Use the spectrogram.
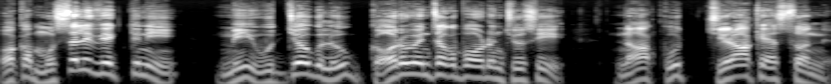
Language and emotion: Telugu, angry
